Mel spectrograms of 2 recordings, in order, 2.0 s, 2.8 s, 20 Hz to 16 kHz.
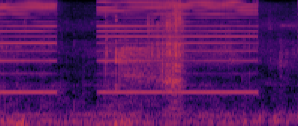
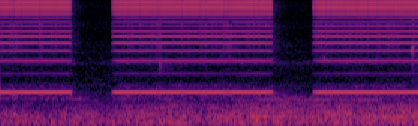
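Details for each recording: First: Battery desulfator pulse generator clamped onto a 12.8 V lead-acid battery: high, thin tone cutting on and off in bursts about once a second as it starts pulsing, working normally. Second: Lead-acid battery desulfator pulse generator: the cycle varies (about 580/220 ms) rather than holding a fixed rate. A steady high whine drops out twice at uneven spacing, a croaking sound with no clear regular frequency.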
